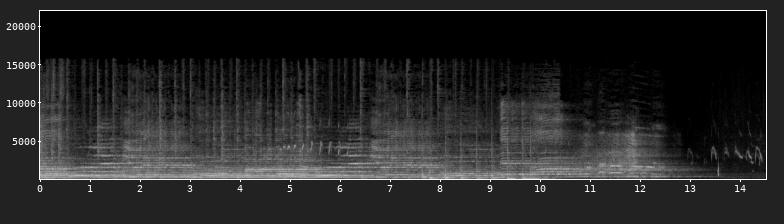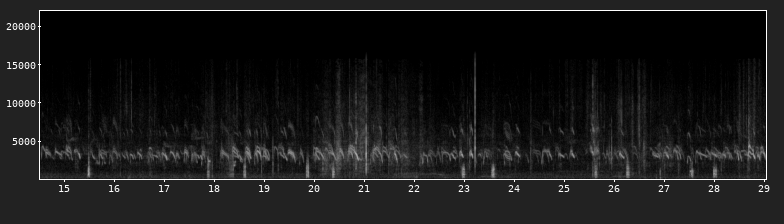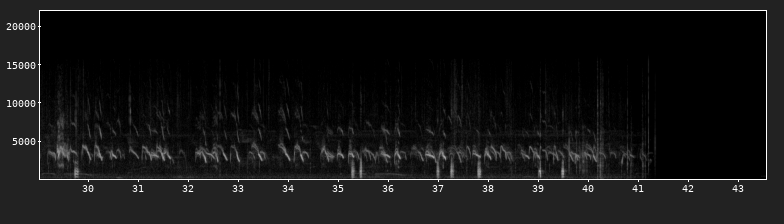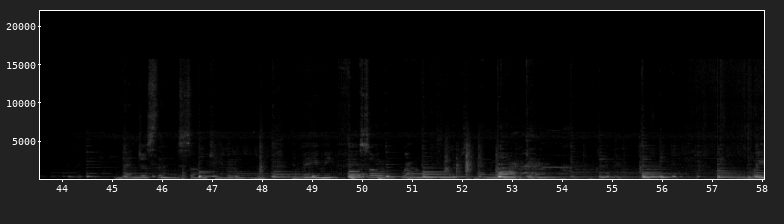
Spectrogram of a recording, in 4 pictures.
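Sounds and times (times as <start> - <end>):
high rapid chirping: 0.0 - 8.8
chickens pecking the ground: 0.0 - 9.8, 13.0 - 41.3, 45.3 - 58.0
chickens clucking: 0.0 - 41.4, 44.1 - 58.0.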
